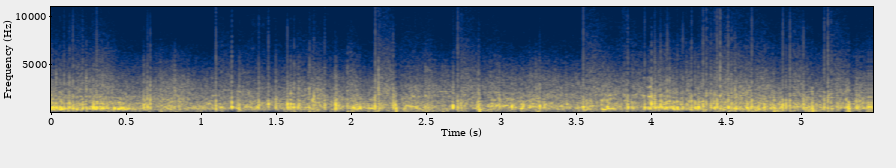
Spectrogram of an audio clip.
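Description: Aerial fireworks display: many shells bursting in quick succession amid dense, unbroken crackling.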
